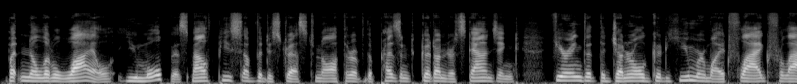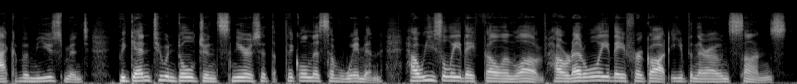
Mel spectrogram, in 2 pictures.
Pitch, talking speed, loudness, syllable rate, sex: 150 Hz, 200 wpm, -19 LUFS, 5.7 syllables/s, male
